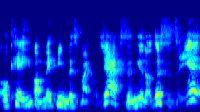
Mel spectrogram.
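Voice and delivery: acted-out angry, accusing, resentful protest. Retelling walking to the seats behind a stepmom: imitating own past anger. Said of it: "I'm mad at her".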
